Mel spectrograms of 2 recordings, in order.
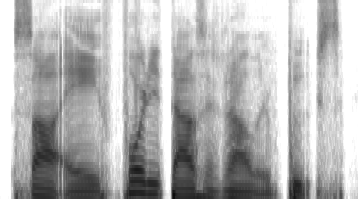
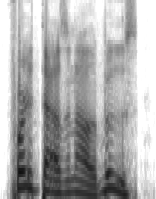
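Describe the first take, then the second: First: Said in the usual way. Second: Higher, disbelieving question; can't believe the number; surprised. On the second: Real, not acted. Repeats the figure in disbelief.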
